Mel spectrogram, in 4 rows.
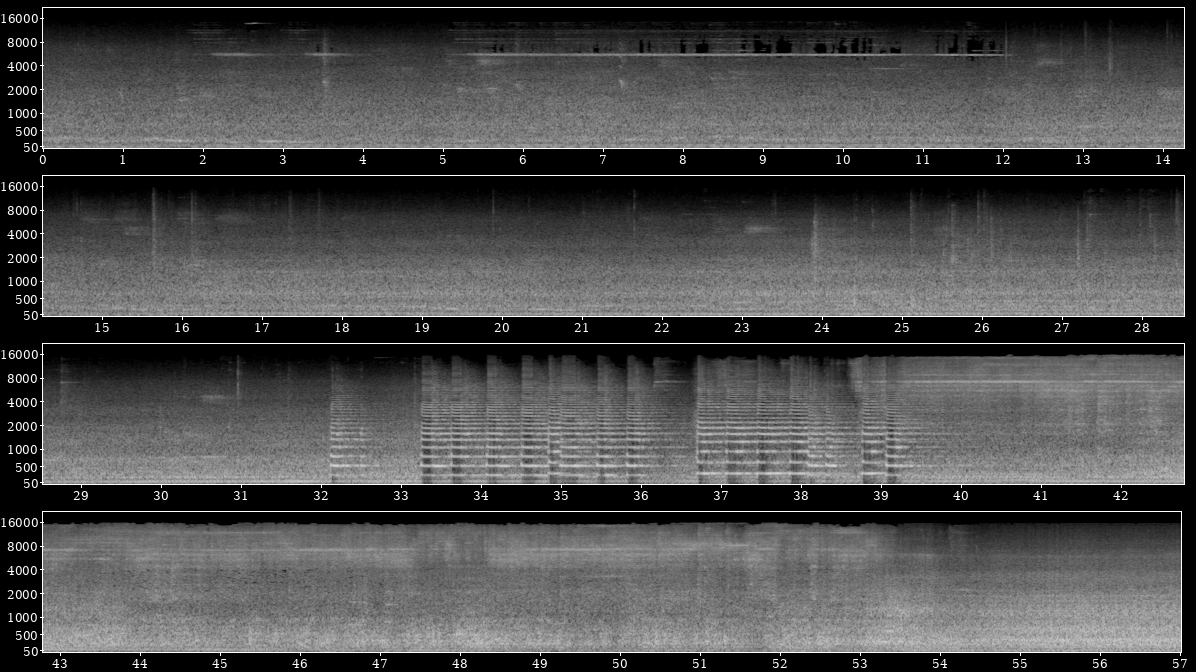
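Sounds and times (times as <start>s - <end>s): train running on rails: 0.0s - 57.0s
high wheel squeal: 2.0s - 3.8s, 4.5s - 12.2s, 39.3s - 54.2s.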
